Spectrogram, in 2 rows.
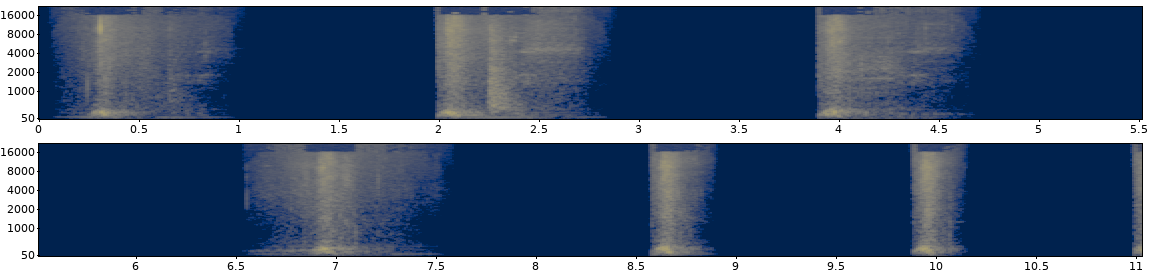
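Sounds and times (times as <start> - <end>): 
karate wooden sword swishing: 2.0 - 2.4, 6.8 - 7.2, 8.6 - 8.8, 9.9 - 10.1.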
